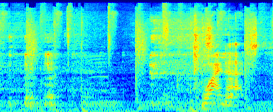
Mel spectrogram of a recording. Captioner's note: laughing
